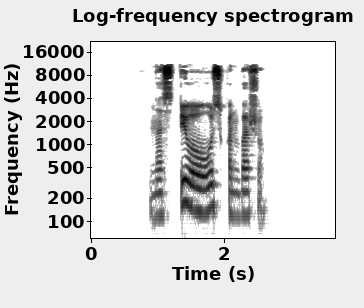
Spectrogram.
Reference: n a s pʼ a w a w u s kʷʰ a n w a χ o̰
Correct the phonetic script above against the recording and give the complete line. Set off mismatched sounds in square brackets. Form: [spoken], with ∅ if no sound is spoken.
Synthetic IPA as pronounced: n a s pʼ [i] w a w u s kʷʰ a n [b] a [ʂ] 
